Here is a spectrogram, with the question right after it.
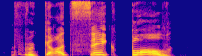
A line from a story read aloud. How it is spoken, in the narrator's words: Bella screamed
